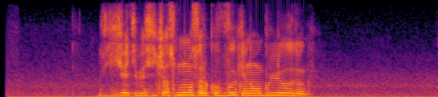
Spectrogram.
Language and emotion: Russian, angry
